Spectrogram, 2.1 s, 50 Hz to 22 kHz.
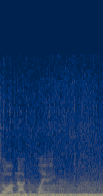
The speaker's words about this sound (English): You can probably hear that wind going dead into a headwind right now, but it's almost 90 degrees and a little breeze feels nice.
